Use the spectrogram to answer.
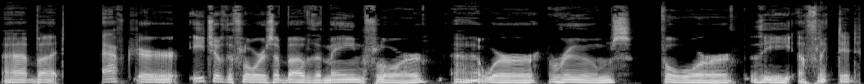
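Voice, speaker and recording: A man with a fairly low voice runs a horror tabletop game as game master. He speaks very slowly and descriptively, pausing often, in a dry, close recording. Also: fairly even intonation, vocal fry, no echo. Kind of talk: narrating a tabletop horror role-playing game.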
